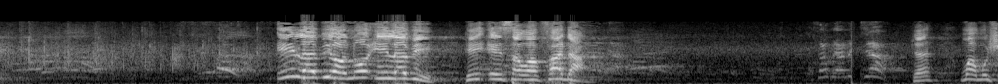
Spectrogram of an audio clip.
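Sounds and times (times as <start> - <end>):
audience clapping hands: 0.0 - 2.8
speech: 2.8 - 5.9, 9.1 - 9.9.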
